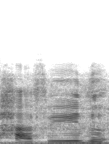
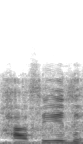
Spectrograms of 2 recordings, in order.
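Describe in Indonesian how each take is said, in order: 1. Konsonan akhir dipantulkan dengan jelas. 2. Konsonan akhir dipantulkan dengan jelas.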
